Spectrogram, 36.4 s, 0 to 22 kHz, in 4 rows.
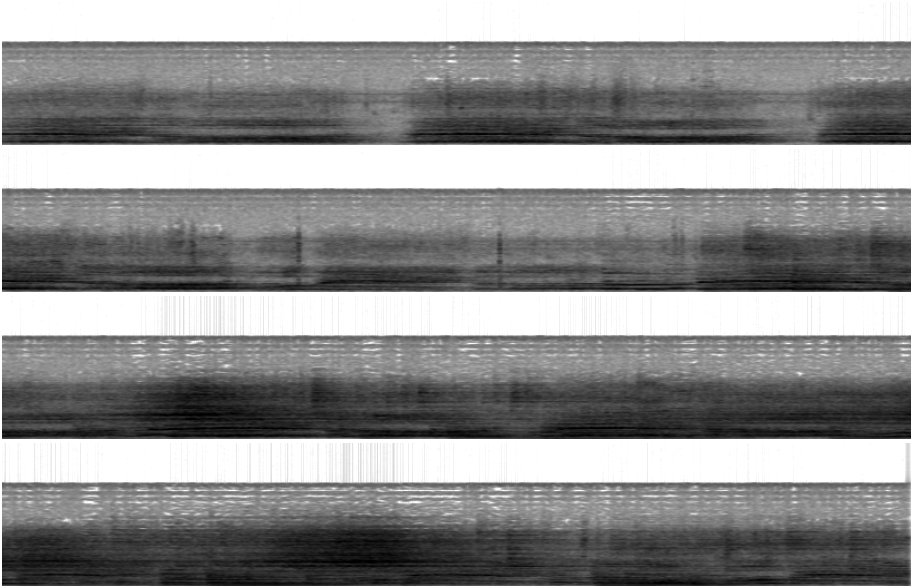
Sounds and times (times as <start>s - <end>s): Choir: 0.0s - 36.3s.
